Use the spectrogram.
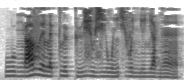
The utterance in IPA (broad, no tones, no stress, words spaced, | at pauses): wuŋa velɛklyky ʑuʑiwĩç vəɲeʎaɡɛ̃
